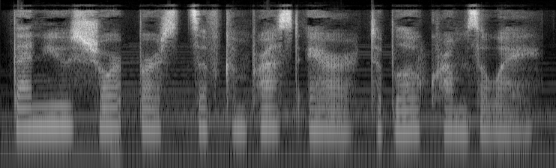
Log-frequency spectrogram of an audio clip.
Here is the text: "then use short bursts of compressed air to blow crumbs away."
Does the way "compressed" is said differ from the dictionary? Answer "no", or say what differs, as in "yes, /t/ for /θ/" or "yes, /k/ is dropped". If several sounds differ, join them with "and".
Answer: no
